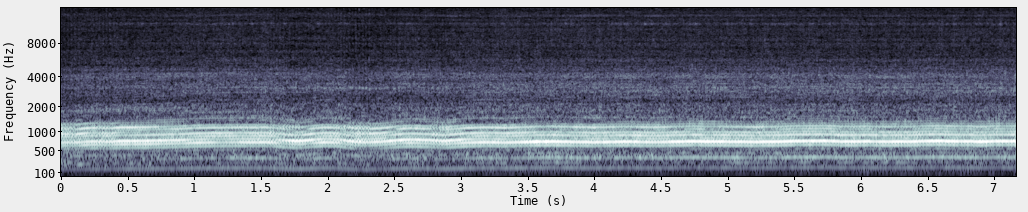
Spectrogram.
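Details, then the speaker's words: Outboard after new carburetor install, fuel-air mixture screw not adjusted, choke fully on: steady high buzzing fast idle, pitch holding even with slight dip and recovery; running fine. "it seems to be running really good I'm just gonna try to try it fire it up here again I got like a little Idol that joke all the way on"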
